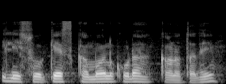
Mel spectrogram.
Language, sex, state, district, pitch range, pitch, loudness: Kannada, male, Karnataka, Koppal, 125-135 Hz, 130 Hz, -17 LUFS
